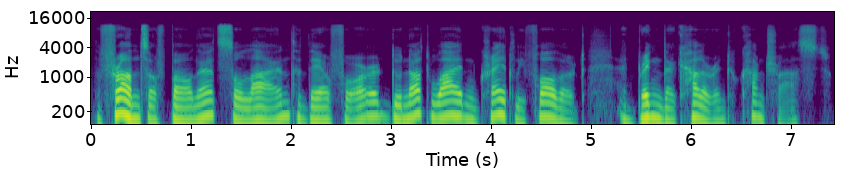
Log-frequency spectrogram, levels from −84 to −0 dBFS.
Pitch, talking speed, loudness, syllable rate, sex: 135 Hz, 145 wpm, -19 LUFS, 4.2 syllables/s, male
